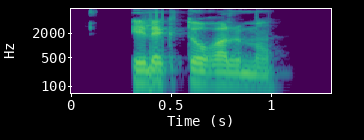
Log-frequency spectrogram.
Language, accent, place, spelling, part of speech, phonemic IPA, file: French, France, Lyon, électoralement, adverb, /e.lɛk.tɔ.ʁal.mɑ̃/, LL-Q150 (fra)-électoralement.wav
- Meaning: electorally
